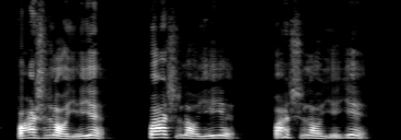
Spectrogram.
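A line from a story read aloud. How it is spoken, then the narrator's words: Calling out three times. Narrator (Chinese): 小二叫了三声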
